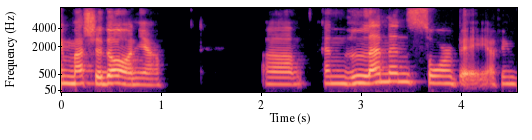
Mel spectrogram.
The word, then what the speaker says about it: macedonia: Italy they say it's something different they say mushy Danya and lemon sorbet I think this you understand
